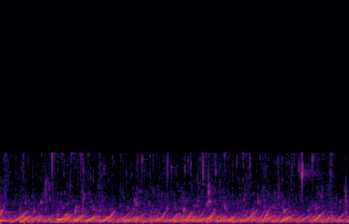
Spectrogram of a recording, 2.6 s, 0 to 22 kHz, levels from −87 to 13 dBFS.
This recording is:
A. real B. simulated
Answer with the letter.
A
